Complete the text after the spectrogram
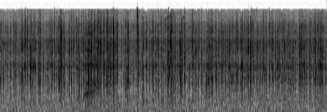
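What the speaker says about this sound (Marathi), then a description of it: "पाऊस पण आला जोरान." Heavy rain pours steadily outdoors by a river, a dense continuous hiss of drops pattering on surfaces for the whole stretch with no talking.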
